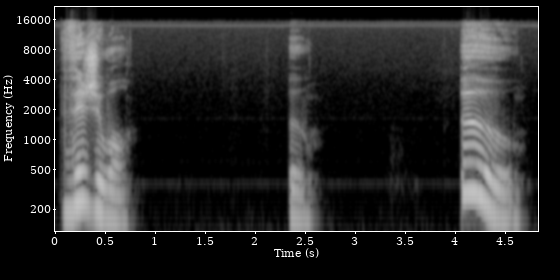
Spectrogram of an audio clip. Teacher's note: for the oo vowel the lips do still come into a tight Circle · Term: oo vowel unstressed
